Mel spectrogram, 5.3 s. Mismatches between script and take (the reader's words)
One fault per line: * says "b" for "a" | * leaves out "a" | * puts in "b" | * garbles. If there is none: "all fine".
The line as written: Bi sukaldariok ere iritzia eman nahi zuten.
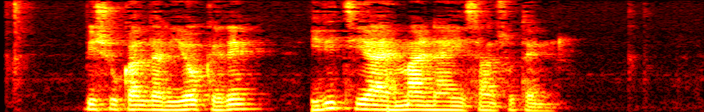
* puts in "izan"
